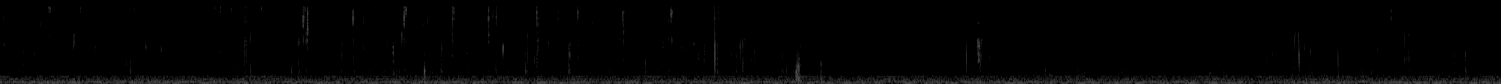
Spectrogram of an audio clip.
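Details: Small dog chewing and licking a Dentastix dental chew in a quiet room: soft, irregular crunching clicks and wet bites over a low steady hum, with a few sharper cracks midway.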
